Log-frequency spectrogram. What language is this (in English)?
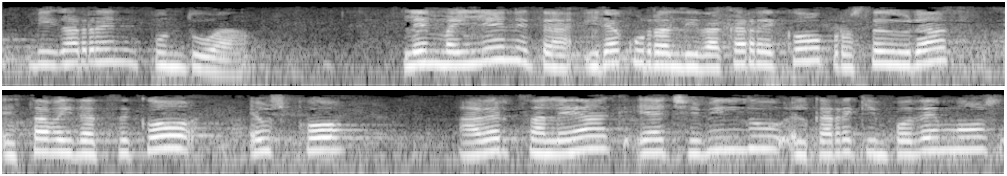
Basque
